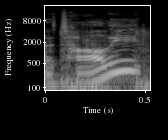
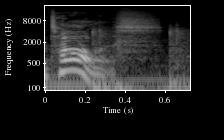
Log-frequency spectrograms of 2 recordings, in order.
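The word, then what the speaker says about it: tallit: Is it a talit or a talis?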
